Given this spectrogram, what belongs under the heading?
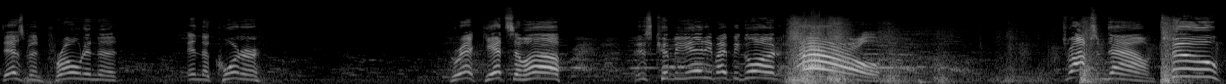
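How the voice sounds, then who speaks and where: Male wrestling commentator, very high-pitched, excitable play-by-play over crowd noise. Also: slow, pauses often. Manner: excitable, exclamatory calls. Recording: loud event crowd and music behind. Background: crowd and music.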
